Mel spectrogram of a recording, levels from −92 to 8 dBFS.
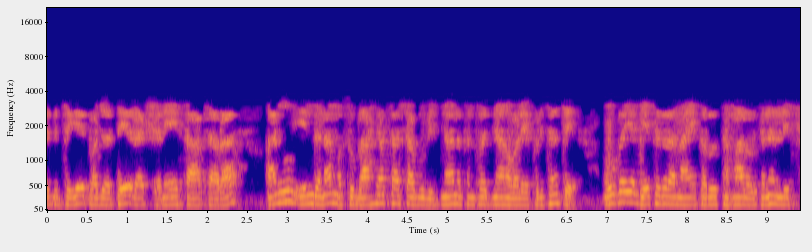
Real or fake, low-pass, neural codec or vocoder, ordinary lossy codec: fake; 3.6 kHz; codec, 16 kHz in and 24 kHz out, 1 kbps, XY-Tokenizer; Opus, 64 kbps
